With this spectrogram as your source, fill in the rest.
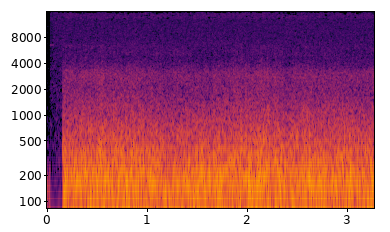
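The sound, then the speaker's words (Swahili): Steady rumble and wind noise aboard a boat carrying refugees from Yemen toward Obok port in Djibouti, starting abruptly and continuing evenly throughout. “Safari ndani ya boti ikiwa na wakimbizi kutoka Yemen. Mwelekeo ni hapa bandari ya Obok nchini Djibouti.”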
